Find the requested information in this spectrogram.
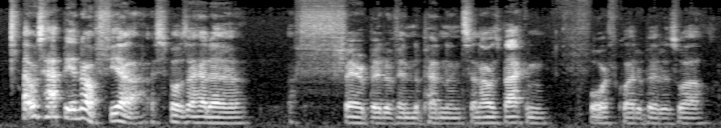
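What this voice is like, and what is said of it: Mixed Irish accent, slightly American. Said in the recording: “I had my American accent swiftly beaten out of me. It still comes and goes ... I kind of picked up a bit more of an American accent again ... it's a bit Waterford, a bit Cork, a bit doesn't know what it is.”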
